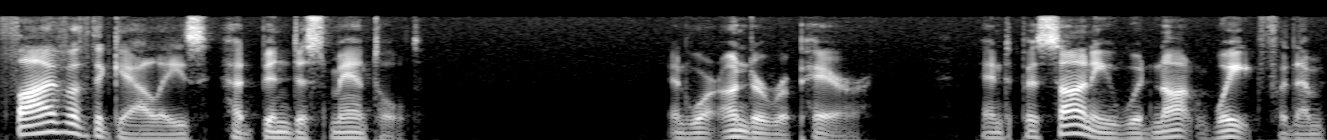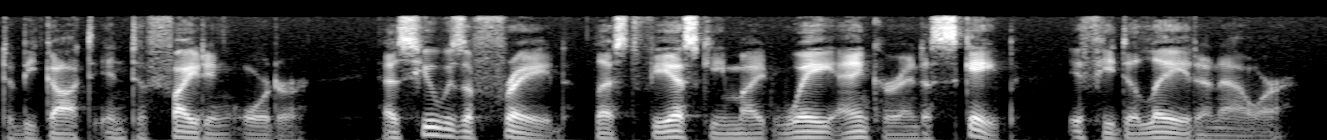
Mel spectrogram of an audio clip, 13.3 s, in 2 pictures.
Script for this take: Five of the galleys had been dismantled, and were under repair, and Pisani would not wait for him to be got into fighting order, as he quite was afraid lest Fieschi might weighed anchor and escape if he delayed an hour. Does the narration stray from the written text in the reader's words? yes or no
yes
